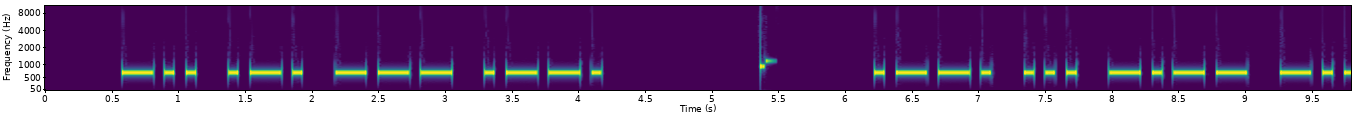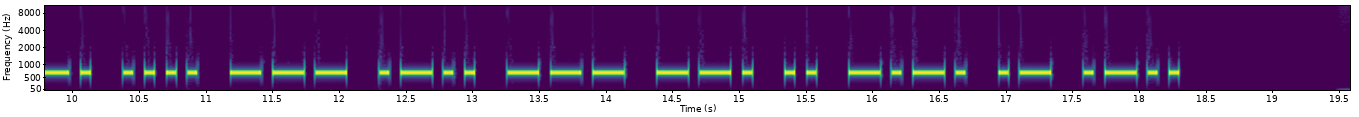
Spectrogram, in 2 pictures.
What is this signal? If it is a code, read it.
Morse code, heard as a keyed tone, about 15 wpm, 700 Hz. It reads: DROP PSYCHOLOGICAL
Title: Sentences from Top 1400 Words - New Word Drill - 15wpm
